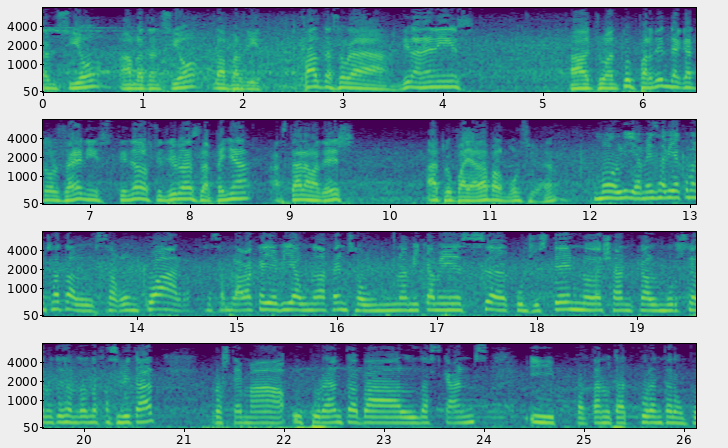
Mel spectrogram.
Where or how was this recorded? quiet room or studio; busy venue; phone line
busy venue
